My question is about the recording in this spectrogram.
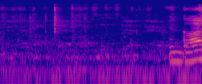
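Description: A quiet room with a faint click about half a second in, then a person's drawn-out 'mmm' of enjoyment while tasting food, starting near the end.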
